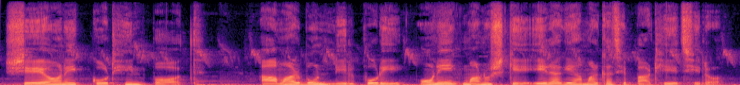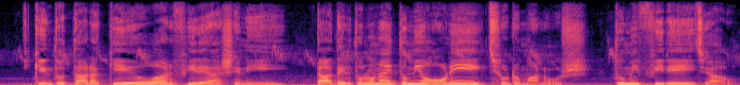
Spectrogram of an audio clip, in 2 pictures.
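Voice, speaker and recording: A man playing a grave talking clay pot, a magical helper in an animated fairy tale, speaking in a solemn, measured, cautioning way. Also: medium pitch, faint music behind. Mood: grave warning.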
